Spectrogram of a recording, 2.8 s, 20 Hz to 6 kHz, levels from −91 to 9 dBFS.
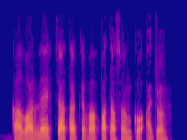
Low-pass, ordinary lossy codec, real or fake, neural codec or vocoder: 5.4 kHz; AAC, 24 kbps; fake; codec, 16 kHz in and 24 kHz out, 0.9 kbps, LongCat-Audio-Codec, fine tuned four codebook decoder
